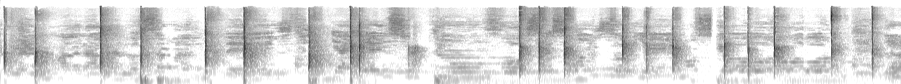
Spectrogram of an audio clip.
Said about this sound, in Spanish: Aplaudan como cueca.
